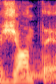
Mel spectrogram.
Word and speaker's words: Ianthe: It's Iphis and Ianthe, by the way. Yeah. Or Janthe, I guess, depending on how you want to pronounce it.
